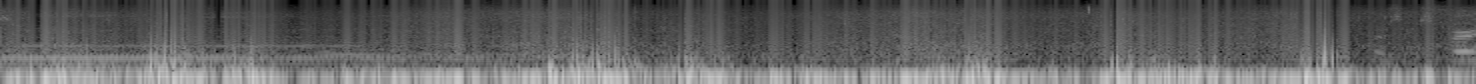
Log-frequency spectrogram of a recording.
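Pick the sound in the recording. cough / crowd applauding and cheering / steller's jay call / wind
wind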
